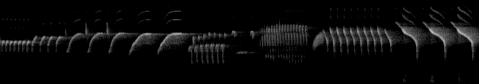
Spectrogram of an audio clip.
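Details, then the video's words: Yellow canary sings a rising series of upward-swept chirps, slides into a short low trill and a soft harsh burst, then bursts into loud, rapid, falling high notes. "Muhteşem Kanarya Sesi: Sarı Kanarya'nın Efsanevi Ötüşü"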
